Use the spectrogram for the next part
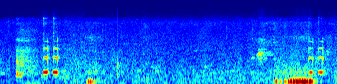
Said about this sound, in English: I think I'll try and call his cell phone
